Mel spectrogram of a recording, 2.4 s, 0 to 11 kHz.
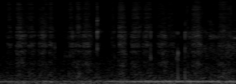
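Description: A TWSBI Vac 700R fountain pen's steel nib writing on grid notebook paper: faint, short strokes of the nib across the page as letters are formed. A low steady hum runs underneath.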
